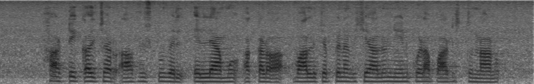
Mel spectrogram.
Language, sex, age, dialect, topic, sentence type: Telugu, male, 18-24, Telangana, agriculture, statement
